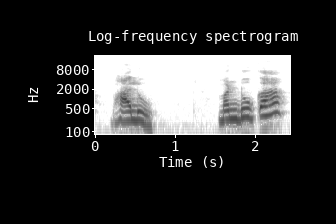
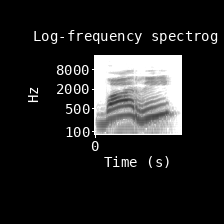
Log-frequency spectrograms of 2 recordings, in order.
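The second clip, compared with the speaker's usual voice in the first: slow spelling out; 3 semitones higher, 4 dB louder, slower than usual. Shown as a demonstration. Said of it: "री की मात्रा नीचे लगी".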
